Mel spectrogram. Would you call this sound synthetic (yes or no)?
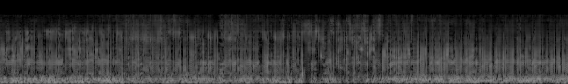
yes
